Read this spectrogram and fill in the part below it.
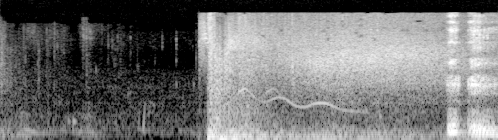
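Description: A soft puff bursts with a sparkly chime.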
